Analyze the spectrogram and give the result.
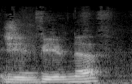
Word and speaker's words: Gilles Villeneuve: Time to look ahead to the circuit Gilles Villeneuve, which is how you have to pronounce the circuit Gilles Villeneuve.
